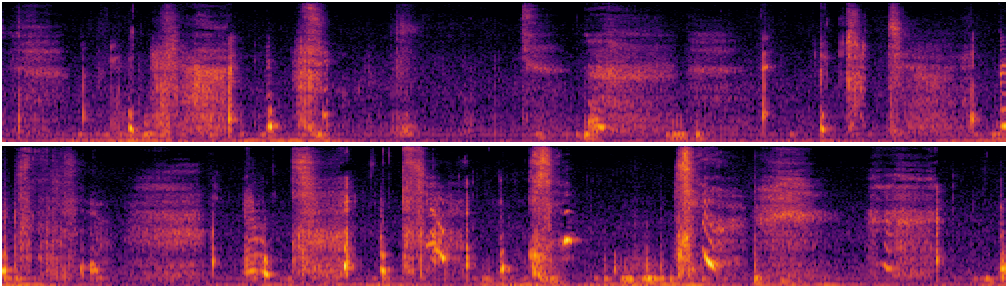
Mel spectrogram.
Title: A bunch of cold sneezes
